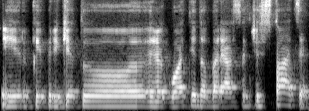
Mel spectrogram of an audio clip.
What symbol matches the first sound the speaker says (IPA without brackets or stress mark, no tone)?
ɪ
